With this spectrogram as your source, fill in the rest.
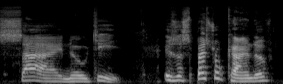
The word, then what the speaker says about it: cenote: we can make sense of this verse a sino-t okay c-e-n-o-t-e it says it's pronounced psi no t is a special kind of sinkhole when the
